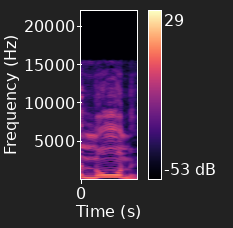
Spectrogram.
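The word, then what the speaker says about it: known: नोन।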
